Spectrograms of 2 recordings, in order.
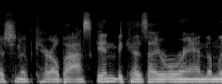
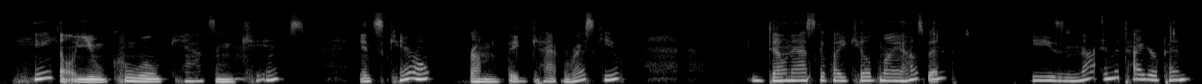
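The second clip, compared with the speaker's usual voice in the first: slow, drawn-out higher voice, rising as it goes; Carole Baskin impression; 7 semitones higher, slower than usual. Host doing a Carole Baskin bit for the podcast, slow and drawn out. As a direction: purr it out like a big-cat rescuer. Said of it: "do our best Carole Baskin impression".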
